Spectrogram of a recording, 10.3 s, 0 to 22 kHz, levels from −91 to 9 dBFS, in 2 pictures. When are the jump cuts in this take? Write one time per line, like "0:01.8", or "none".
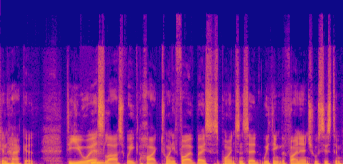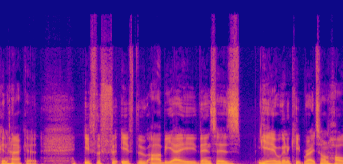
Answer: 0:03.9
